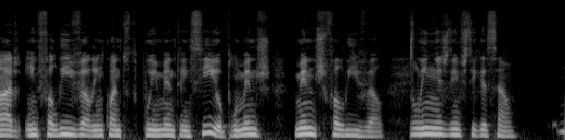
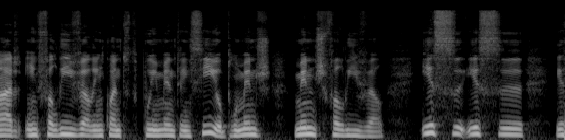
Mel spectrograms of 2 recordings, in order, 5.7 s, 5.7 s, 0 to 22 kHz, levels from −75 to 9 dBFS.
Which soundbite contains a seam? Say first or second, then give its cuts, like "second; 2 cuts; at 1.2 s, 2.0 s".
first; 1 cut; at 4.1 s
